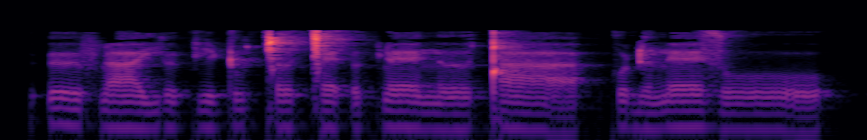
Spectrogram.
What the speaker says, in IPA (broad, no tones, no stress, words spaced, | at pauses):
ʔøːfɳaː jøkiʈu ǀəːǀɛʔəkɳɛː nəːǃaː | koɖənɛː zoː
